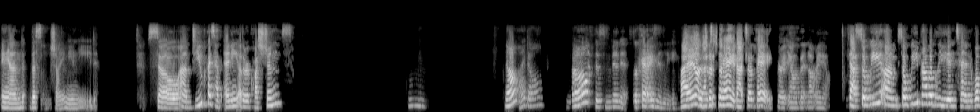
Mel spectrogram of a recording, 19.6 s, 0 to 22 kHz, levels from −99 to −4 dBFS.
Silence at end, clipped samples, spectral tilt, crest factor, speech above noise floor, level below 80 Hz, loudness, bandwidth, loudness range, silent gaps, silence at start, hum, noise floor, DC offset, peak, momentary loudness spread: 0 s; under 0.1%; -2.5 dB/octave; 14 dB; over 66 dB; -78 dBFS; -23 LUFS; 9.4 kHz; 11 LU; 2.00-2.71 s, 5.90-8.12 s, 8.61-9.85 s, 10.99-11.32 s, 15.46-15.54 s, 16.62-16.82 s; 0.05 s; none; under -90 dBFS; under 0.1%; -10 dBFS; 17 LU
